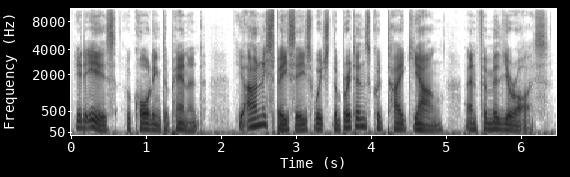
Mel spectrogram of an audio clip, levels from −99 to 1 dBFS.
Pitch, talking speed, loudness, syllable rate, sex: 105 Hz, 150 wpm, -20 LUFS, 4.7 syllables/s, male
